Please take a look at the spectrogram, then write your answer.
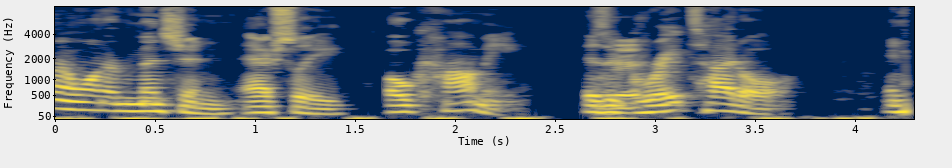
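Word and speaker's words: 大神: So like, I think it's Ookami means wolf, and then Okami means God.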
